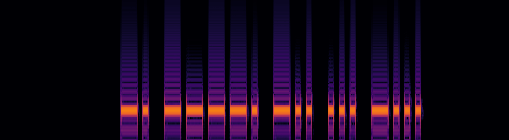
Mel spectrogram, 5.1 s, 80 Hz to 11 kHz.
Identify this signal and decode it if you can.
Morse code, heard as a keyed tone, about 22 wpm, 700 Hz. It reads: N9DSB
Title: USA Call Signs - 4x Character Spacing - 22wpm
